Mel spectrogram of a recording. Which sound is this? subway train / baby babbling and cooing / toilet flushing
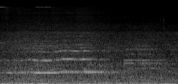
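subway train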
